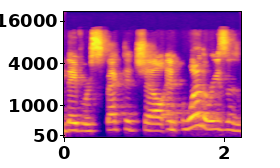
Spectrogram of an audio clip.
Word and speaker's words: Kjell: So, and what's really neat is, so Kjell, my new husband, spelled K-J-E-L-L, it's Norwegian, but he grew up in Idaho, pronounced Kjell.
